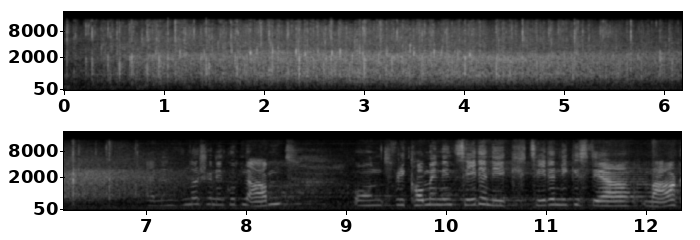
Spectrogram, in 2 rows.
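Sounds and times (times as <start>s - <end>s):
audience applause: 0.0s - 7.0s
speech: 7.5s - 12.3s.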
